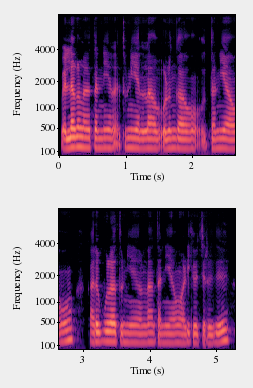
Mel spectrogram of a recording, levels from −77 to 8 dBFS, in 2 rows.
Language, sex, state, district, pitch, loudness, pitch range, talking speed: Tamil, male, Tamil Nadu, Kanyakumari, 150 Hz, -19 LUFS, 145-160 Hz, 160 wpm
